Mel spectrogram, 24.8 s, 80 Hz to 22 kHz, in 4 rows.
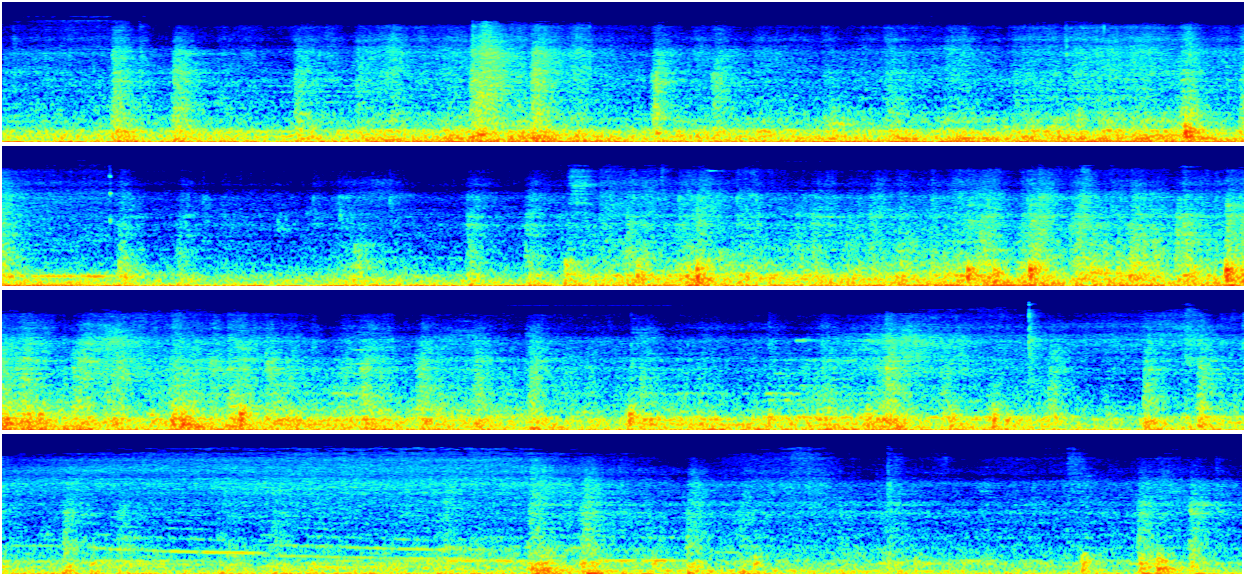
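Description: Hankyu 9000-series electric train heard from inside the car while it runs: a heavy low rumble with wheels clacking over rail joints and points.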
